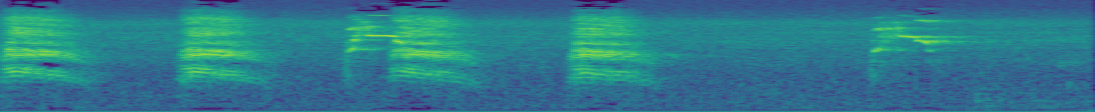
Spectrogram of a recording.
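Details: Curl-crested jay at backyard fruit repeats loud, coarse, buzzy caws, four strong notes at uneven spacing, then a shorter, higher, squawking note near the end.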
